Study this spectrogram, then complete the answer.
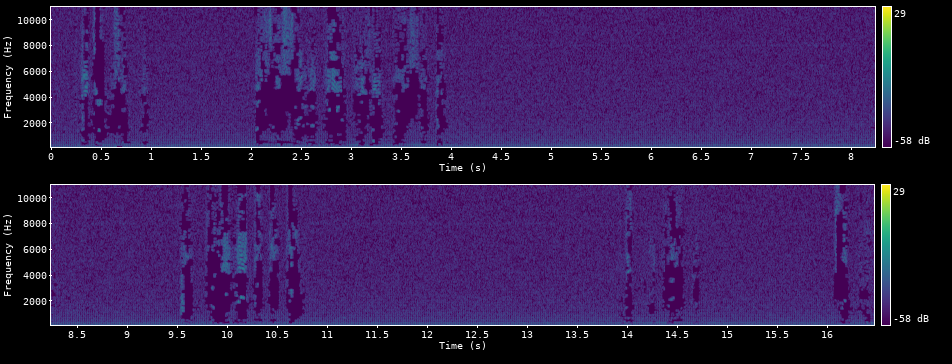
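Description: A man speaks into a microphone in short bursts, heard faintly through a loudspeaker.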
